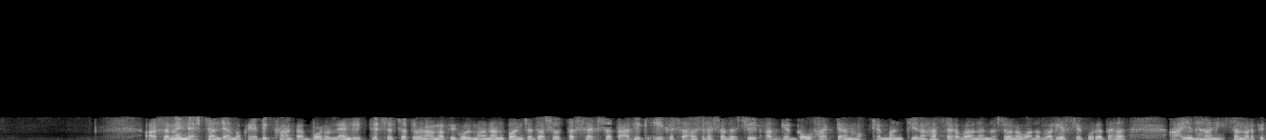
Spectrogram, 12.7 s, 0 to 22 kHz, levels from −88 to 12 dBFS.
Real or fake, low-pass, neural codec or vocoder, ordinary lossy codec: fake; 3.6 kHz; codec, 16 kHz, 1.1 kbps, Voila-Tokenizer; MP3, 24 kbps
